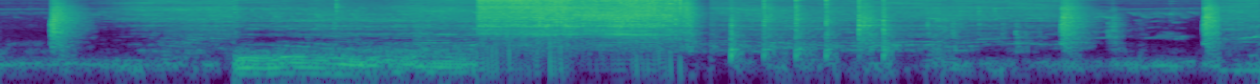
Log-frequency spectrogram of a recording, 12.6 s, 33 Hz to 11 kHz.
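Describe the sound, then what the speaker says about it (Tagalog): A hand tool works the exhaust nut on a Honda TMX 155 motorcycle engine during an overhaul. Loud metallic knocks and scraping come first, then a run of sharp, quick ratcheting clicks close by. "Next natin tatanggalin yung kanyang nut dito. Exhaust nut."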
